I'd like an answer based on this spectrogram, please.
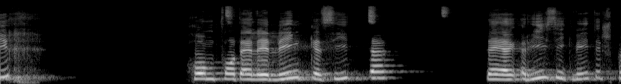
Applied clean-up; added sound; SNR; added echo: neural mask model Resemble Enhance denoiser.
